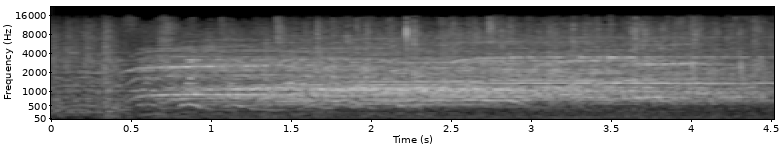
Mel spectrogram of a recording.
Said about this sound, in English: as he got out, there were folks in the stands who started yelling, Trump, Trump. He waved to the crowd. He had a really warm reception from some of the folks here.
